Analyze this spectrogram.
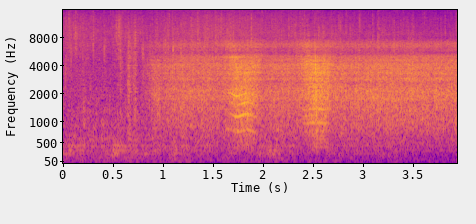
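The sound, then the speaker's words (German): A heavy rain shower pours down in a dense, steady hiss, swelling briefly louder twice as gusts pass, with no voices present. “Aus dem Cumulonimbus fallen häufig heftige Niederschläge in Form von Regenschauern, Schneeschauern, Hagelschauern und Graupelschauern.”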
